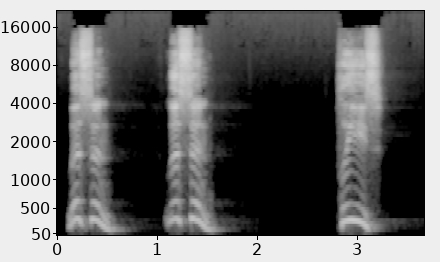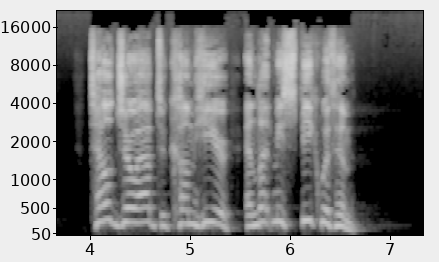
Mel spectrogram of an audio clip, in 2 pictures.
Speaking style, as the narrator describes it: a wise woman called out from the city

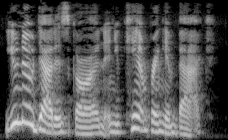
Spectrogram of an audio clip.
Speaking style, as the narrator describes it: said sharply

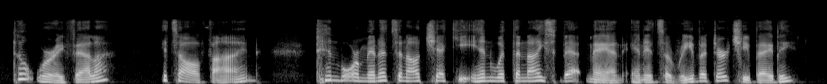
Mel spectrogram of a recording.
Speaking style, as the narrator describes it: felt very guilty and calmly said

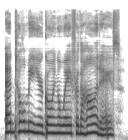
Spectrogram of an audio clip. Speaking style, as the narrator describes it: Messenger said

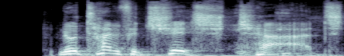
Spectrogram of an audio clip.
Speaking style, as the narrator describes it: Twig snaps

